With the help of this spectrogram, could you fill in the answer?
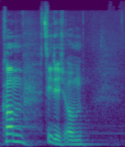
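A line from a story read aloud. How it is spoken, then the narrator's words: Sighing. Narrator (German): seufzte Mama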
